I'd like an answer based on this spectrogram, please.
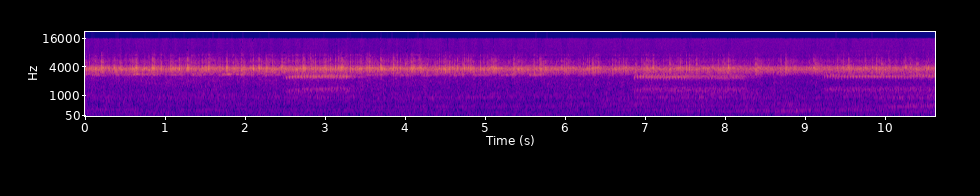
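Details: Swamp at night in the North Carolina backwoods, full of tree frogs: a steady shrill high chorus never pauses, and lower trilling calls of about a second cut in three times, spaced several seconds apart.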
